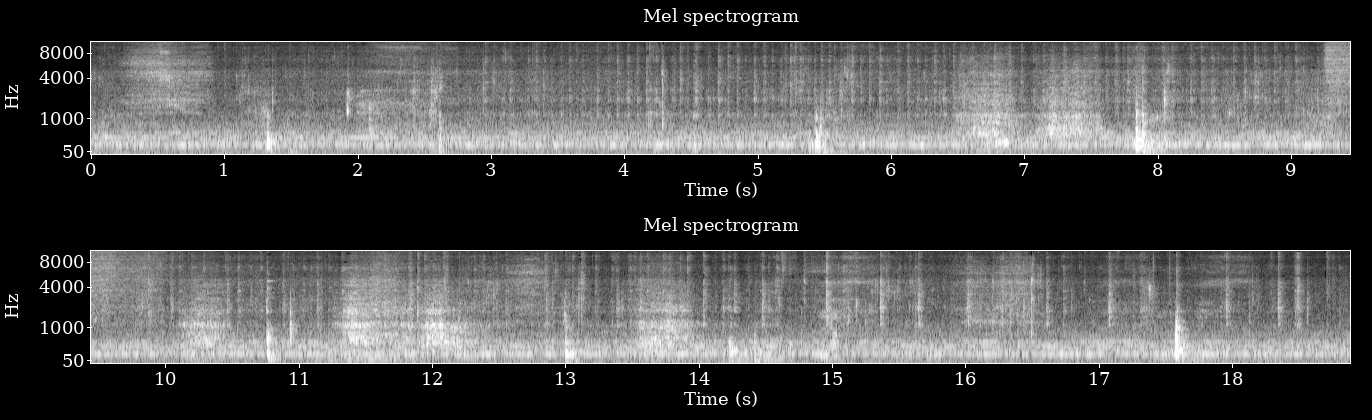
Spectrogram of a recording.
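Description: Wooden spoon stirring noodle soup in a stainless steel pot, with soft sloshing and a few sharp knocks of the spoon against the pot, the loudest about eight seconds in and near the end. A steady low hum runs underneath.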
